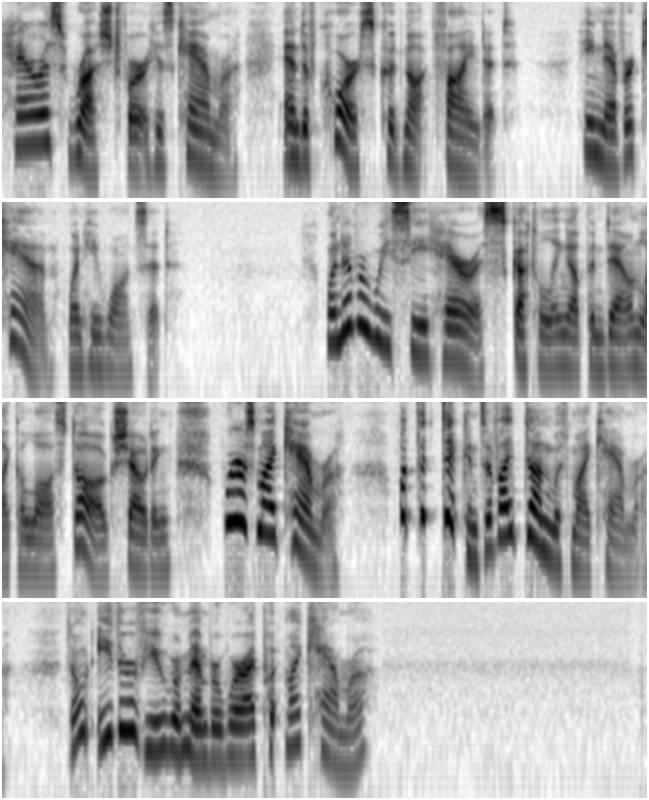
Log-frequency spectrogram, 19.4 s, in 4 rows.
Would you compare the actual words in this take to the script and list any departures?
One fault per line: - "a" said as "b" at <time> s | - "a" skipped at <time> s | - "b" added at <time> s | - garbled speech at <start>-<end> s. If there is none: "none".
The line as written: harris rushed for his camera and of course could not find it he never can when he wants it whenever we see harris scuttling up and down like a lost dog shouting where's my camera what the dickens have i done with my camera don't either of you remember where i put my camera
none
